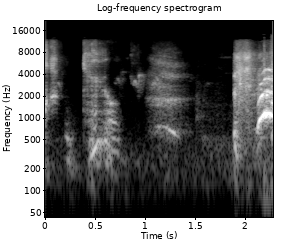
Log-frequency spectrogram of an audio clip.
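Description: A single loud sneeze bursts out at the very end, preceded by a few quiet, breathy vocal sounds as the build-up catches.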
